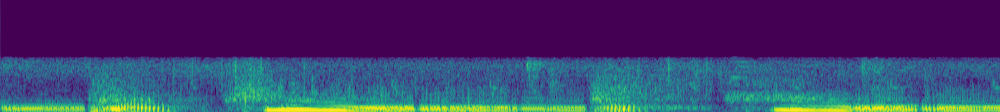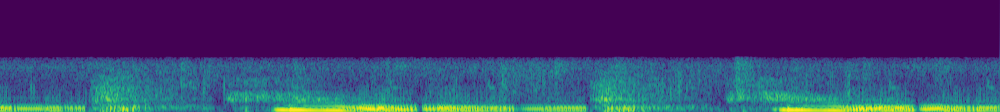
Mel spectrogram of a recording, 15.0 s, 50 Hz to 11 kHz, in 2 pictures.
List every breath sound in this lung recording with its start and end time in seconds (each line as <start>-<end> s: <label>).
0.56-1.41 s: rhonchi
0.56-1.53 s: exhalation
1.59-4.38 s: inhalation
1.83-4.38 s: rhonchi
4.39-5.36 s: exhalation
4.39-5.36 s: rhonchi
5.38-8.14 s: inhalation
5.64-8.14 s: rhonchi
8.21-8.75 s: rhonchi
8.21-9.17 s: exhalation
9.17-11.97 s: inhalation
9.45-11.97 s: rhonchi
11.99-12.58 s: rhonchi
11.99-12.98 s: exhalation
12.98-15.00 s: inhalation
13.22-15.00 s: rhonchi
